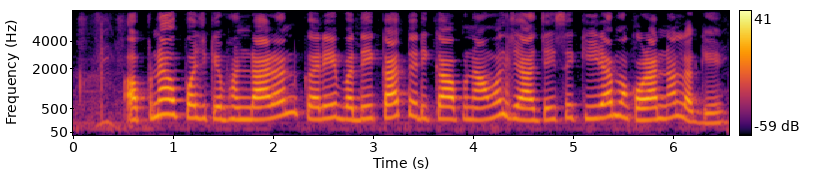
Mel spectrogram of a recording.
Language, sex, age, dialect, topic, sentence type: Bhojpuri, female, 18-24, Western, agriculture, question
